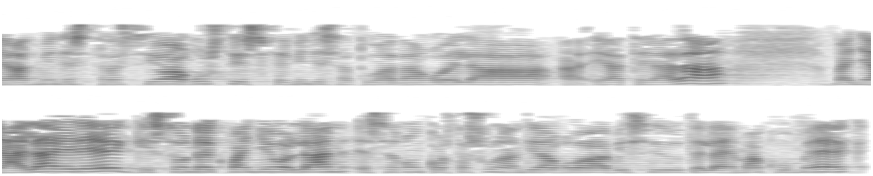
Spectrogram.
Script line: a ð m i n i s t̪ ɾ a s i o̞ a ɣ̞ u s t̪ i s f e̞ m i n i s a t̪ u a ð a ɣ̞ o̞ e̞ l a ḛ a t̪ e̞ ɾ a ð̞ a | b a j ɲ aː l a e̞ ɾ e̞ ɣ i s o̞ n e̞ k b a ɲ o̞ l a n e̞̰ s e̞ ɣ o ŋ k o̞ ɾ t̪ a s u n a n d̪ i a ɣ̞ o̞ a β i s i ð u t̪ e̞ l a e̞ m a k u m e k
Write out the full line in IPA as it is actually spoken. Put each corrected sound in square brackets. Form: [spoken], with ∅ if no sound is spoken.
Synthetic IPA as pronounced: a ð m i n i s t̪ ɾ a s i o̞ a ɣ̞ u s t̪ i s f e̞ m i n i s a t̪ u a ð a ɣ̞ o̞ e̞ l a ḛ a t̪ e̞ ɾ a ð̞ a | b a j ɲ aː l a e̞ ɾ e̞ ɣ i s o̞ n e̞ k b a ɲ o̞ l a n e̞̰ s e̞ ɣ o ŋ k o̞ ɾ t̪ a s u n a n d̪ i a ɣ̞ o̞ a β i s i ð u t̪ e̞ l a e̞ m a k u m e k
